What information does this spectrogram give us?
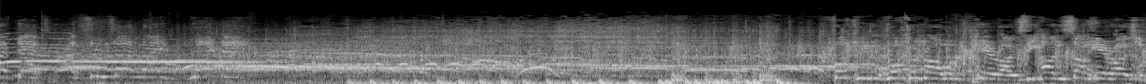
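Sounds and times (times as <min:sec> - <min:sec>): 
crowd cheering and whooping: 0:00.0 - 0:10.4
rhythmic clapping or stomping: 0:02.6 - 0:11.4.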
